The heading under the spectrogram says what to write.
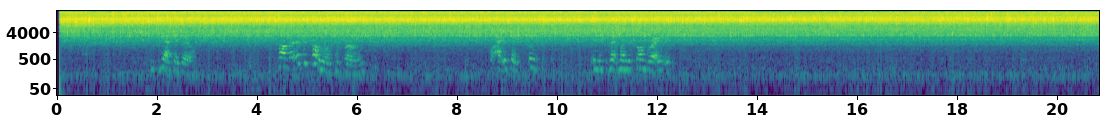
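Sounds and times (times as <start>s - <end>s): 
sink running: 0.0s - 20.8s
woman talking on phone: 1.9s - 2.9s, 4.4s - 6.2s, 8.6s - 10.0s, 10.7s - 12.4s.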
